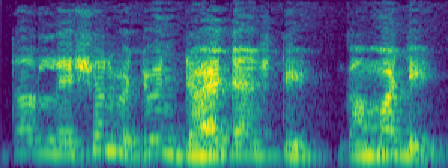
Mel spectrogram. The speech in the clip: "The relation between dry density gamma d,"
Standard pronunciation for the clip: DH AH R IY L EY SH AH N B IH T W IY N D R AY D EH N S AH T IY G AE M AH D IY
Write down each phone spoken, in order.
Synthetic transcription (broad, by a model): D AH R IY L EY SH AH N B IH T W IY N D AY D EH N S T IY G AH M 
